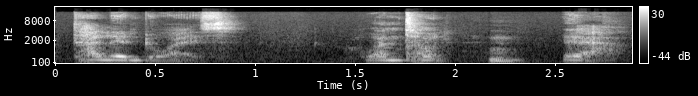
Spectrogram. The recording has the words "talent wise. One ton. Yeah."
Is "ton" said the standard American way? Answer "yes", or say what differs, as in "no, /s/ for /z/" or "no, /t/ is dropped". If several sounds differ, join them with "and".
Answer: no, /l/ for /n/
